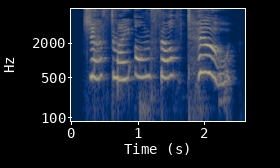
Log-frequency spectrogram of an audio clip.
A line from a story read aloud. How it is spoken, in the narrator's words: cried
